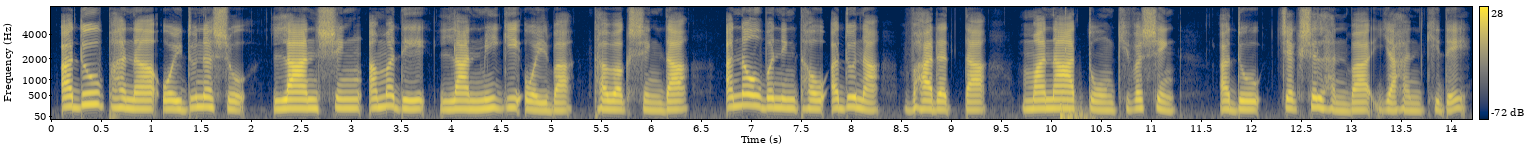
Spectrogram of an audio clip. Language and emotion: Manipuri, neutral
